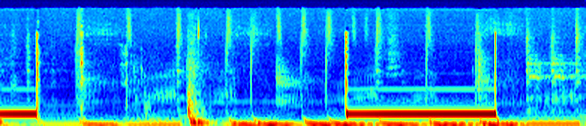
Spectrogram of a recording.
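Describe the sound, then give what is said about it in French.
A telephone ringback tone sounds while a caller is being phoned back: a steady mid-pitched beep, with the tail of one tone and then one full, roughly one-second tone, over a thumping rhythmic music beat. “Allez, on rappelle.”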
